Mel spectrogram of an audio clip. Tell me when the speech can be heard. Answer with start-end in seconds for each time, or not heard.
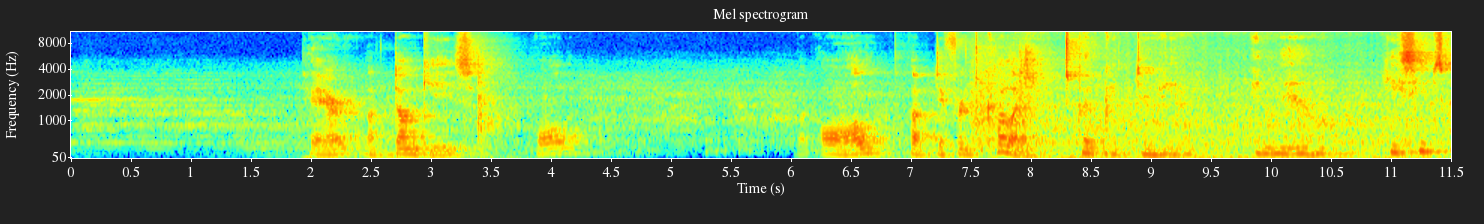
1.9-4.2, 6.0-11.4.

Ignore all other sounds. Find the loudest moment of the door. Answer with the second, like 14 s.
8 s.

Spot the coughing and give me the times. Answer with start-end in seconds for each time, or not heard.
not heard.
